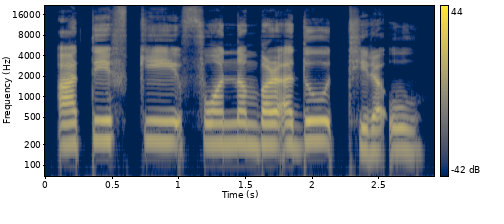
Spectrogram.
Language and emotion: Manipuri, neutral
